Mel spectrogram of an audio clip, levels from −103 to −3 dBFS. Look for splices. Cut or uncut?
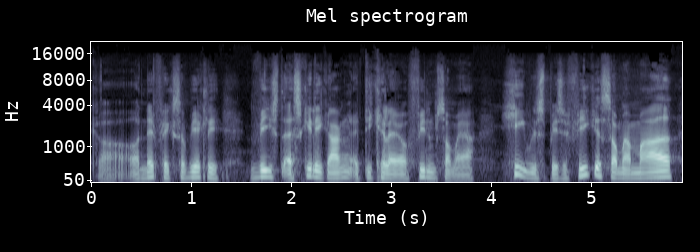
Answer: uncut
